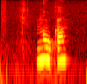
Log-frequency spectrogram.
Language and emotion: Russian, neutral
